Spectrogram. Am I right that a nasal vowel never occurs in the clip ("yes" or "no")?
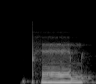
yes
